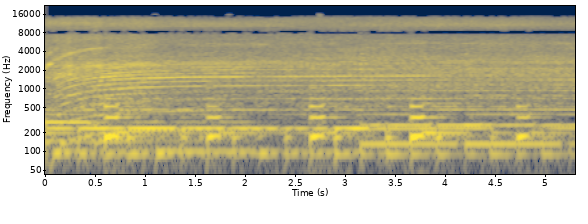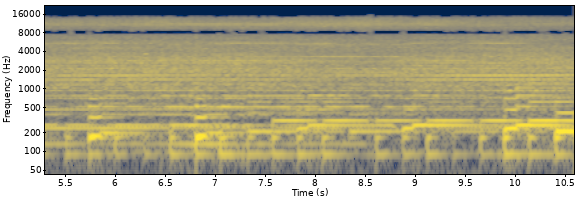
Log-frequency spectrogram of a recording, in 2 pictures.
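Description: Ryobi electric palm sander switched on, its whine rising as the motor spins up, then running steadily as it sands a wooden countertop. Background guitar music plays alongside.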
